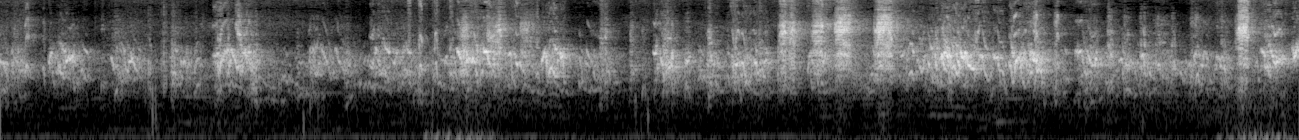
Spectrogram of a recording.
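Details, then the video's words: Dense chirping of green budgies at mealtime in Larkana, Sindh, with rolling warbles and scratchy squawks from many birds and two short low thuds in the background. "Green Budgies Talking"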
